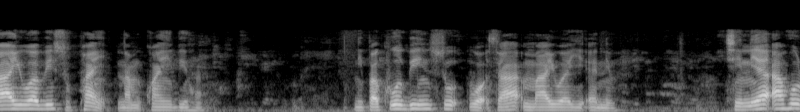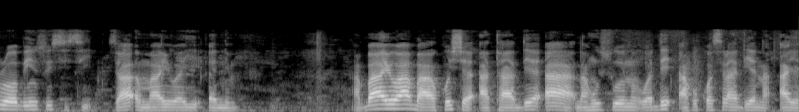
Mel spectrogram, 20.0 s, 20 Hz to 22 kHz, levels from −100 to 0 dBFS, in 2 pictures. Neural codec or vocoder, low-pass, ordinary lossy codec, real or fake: none; 7.2 kHz; MP3, 64 kbps; real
